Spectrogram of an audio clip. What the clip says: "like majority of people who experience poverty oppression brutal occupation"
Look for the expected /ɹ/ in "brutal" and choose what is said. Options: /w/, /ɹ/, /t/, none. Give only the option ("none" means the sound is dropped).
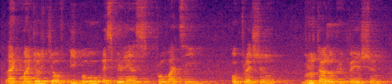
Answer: /ɹ/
